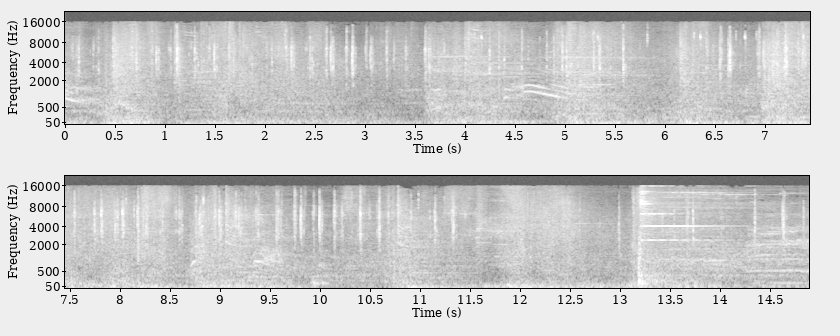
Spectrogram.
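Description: Game spell effects whoosh, crackle and burst in quick succession.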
